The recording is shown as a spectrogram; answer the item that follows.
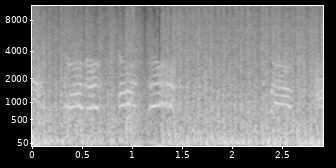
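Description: MG42 machine gun fire in the video game Company of Heroes, a dense, continuous rattle of gunfire with battle noise and short whistling tones on top, loud and close throughout.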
